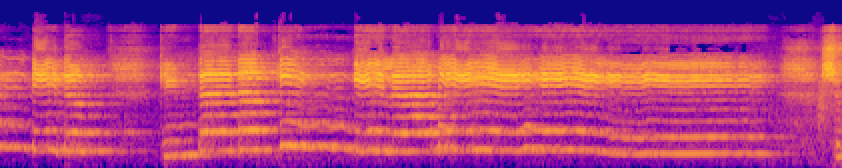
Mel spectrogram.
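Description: A girl singing solo into a stage microphone: a slow melody with long, wavering held notes, with a short break a little over a second in, and the singing tailing off near the end.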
